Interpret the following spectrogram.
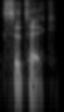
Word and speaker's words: Sitek: Is it, I've never pronounced his last name. Is it Sitek? Sitek.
